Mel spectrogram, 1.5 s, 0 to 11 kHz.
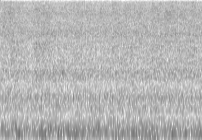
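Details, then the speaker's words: Warmed-up idle of a 1969 Pontiac GTO hardtop (Judge tribute) with a built 428 XF-code V8: a deep, even burble with a slight lope and a little rumble, no knocks or ticks. The engine sounds healthy. "All right, I think we're warmed up. Told you it sounds healthy. There's a little rumble."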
